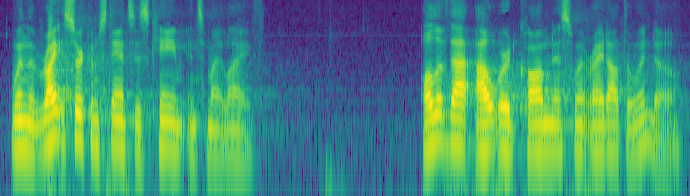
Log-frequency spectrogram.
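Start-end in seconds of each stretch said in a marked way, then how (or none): none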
